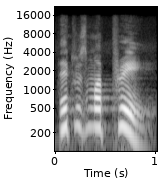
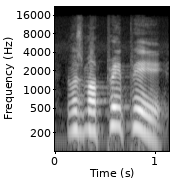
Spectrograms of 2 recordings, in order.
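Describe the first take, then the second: No difference in how they are said.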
